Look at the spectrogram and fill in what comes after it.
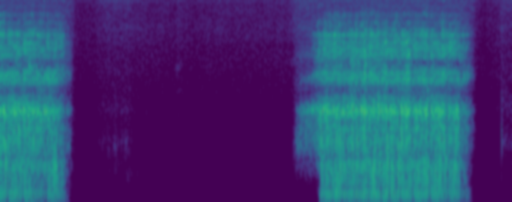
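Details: Two loud, rattling, fluttering breaths separated by a quiet pause, the second longer and louder: snoring, from a relaxation/white-noise snoring audio clip.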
